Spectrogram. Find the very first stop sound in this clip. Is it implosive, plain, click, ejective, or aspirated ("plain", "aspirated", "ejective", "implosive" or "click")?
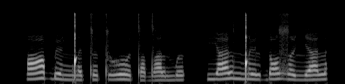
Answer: implosive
